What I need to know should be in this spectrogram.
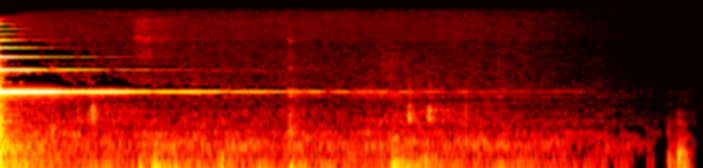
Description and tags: a multisample pack of piano strings played with a finger
fingered, multi, piano, strings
